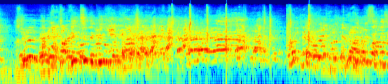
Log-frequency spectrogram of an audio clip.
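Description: A group of young men laughs heartily nearby.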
